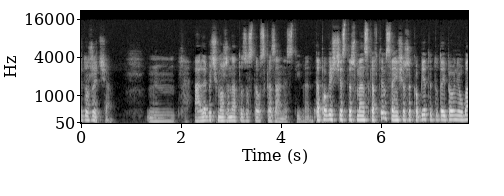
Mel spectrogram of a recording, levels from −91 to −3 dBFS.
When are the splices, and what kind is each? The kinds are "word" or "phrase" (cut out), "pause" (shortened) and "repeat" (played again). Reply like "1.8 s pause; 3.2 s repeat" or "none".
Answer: none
